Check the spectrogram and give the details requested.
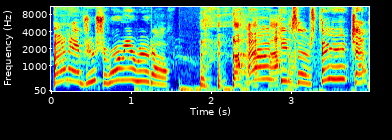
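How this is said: It is said in a deliberately annoying voice.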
